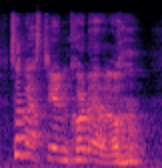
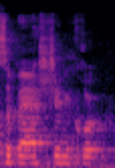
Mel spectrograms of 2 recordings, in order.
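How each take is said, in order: First: High-pitched mock Spanish accent; very thick accent. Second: Said in the usual way. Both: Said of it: "said it with a very thick accent".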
